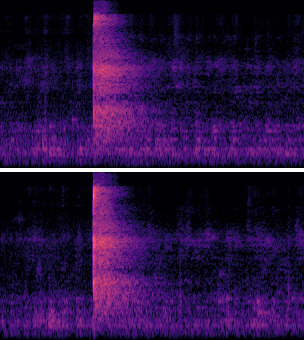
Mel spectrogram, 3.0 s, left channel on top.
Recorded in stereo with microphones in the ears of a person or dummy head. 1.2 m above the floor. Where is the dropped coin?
I don't hear a dropped coin.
